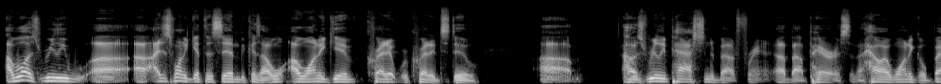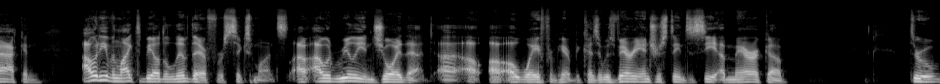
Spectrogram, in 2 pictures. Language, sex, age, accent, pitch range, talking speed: English, male, 40-59, American, 110-135 Hz, 230 wpm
